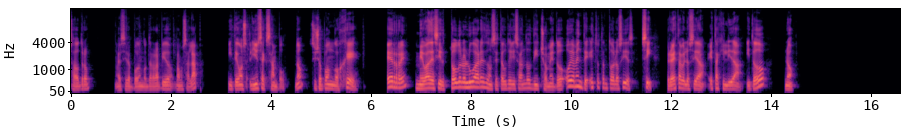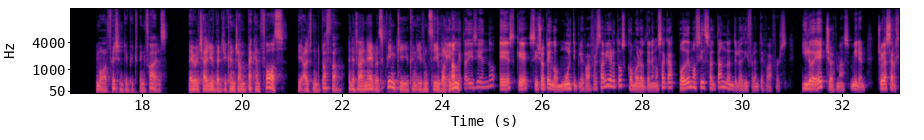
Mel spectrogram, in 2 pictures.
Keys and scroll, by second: 1.3-2.1 typing, 5.9 Return, 6.4 r, 8.1 p, 9.6 Return, 10.3 typing, 15.0 Escape, 27.1 Escape.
